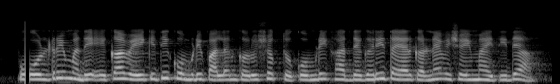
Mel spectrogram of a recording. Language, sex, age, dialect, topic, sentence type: Marathi, female, 25-30, Northern Konkan, agriculture, question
